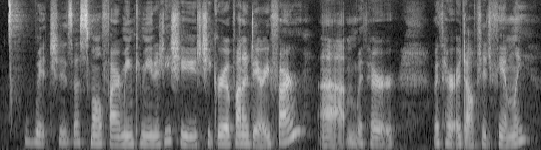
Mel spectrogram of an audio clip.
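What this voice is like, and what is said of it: Attempted Irish accent, sounding New Zealand. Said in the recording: “That was more New Zealand. I'm working on the accent... Irish can be a hard one at times.”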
